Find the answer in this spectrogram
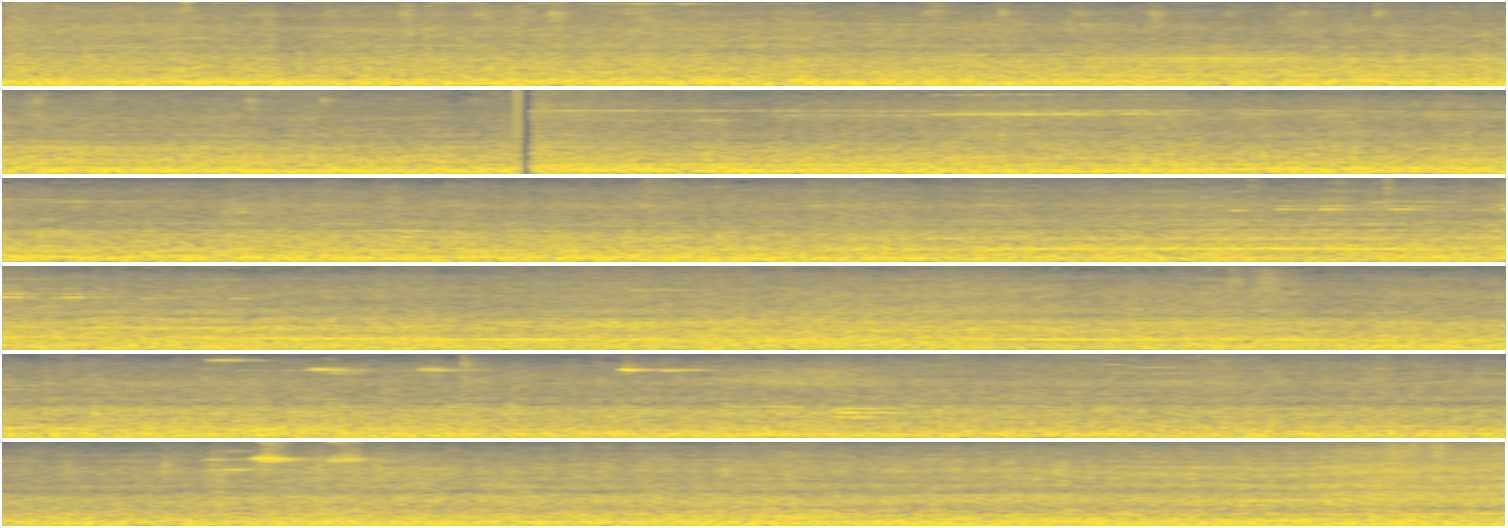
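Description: Street traffic noise, a steady roar of vehicles, with a tone that slowly falls about halfway through as a vehicle slows or passes, and indistinct voices underneath.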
